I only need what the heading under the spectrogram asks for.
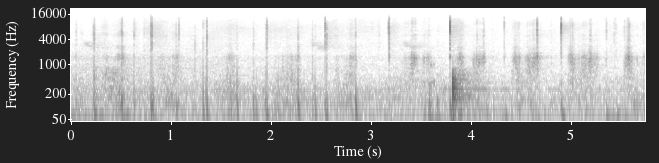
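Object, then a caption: Bar of black soap. A small solid black soap bar is held upright on a table while long nails scratch, tap and scrape grooves into its face. Quick, dry scratching and tapping repeat in short bursts with bright, crisp edges. One sharper, louder scrape stands out near the end.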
